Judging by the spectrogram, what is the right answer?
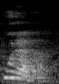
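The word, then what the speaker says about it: プラダ: O pessoal se pronuncia Purada.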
